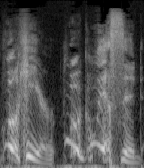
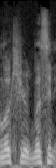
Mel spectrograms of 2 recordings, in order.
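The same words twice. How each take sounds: First: High, loud mock catchphrase; exaggerated high-pitched imitation; Wings of Redemption. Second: Said in the usual way. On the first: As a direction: yelp it out like a mocking impression. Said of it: "when he says". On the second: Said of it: "him saying".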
